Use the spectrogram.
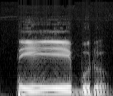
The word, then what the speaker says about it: teburu: Teburu. Você escreve T, mais um traço alongando, buru. Teburu, que vem de table do inglês.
